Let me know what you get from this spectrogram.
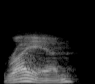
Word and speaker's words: Riane: Dan and I are joined by Riane, pronounced like Diane, who is coming off of her Miss America win.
